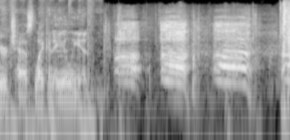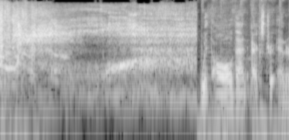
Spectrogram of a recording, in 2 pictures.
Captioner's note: groaning in pain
